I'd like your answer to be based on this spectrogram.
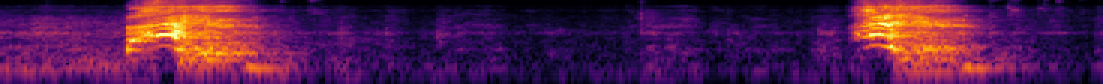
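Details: Woman with a cold blowing her nose: two forceful, hissing nasal blows a few seconds apart.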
